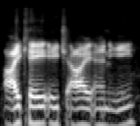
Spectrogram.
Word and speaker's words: Ikhine: Akeen. Okay, it's Ikhine.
